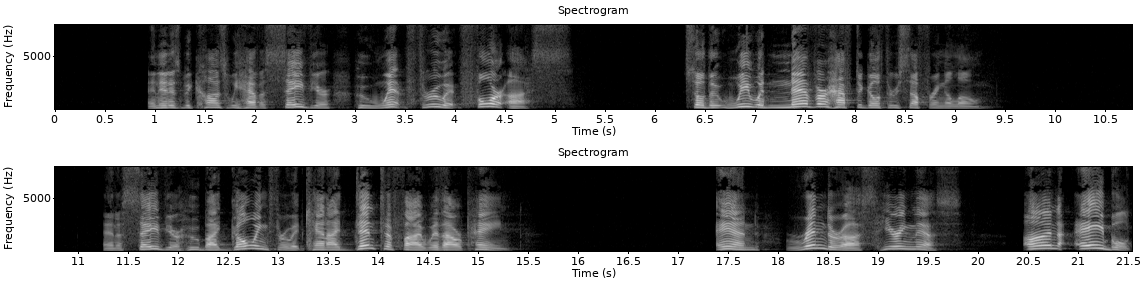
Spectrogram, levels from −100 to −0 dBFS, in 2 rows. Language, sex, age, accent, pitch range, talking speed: English, male, 40-59, American, 170-250 Hz, 125 wpm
